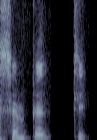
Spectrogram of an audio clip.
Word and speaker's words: sympathique: ma elle est très sympathique, सिम, ए की sound क्या होता है, ah, आ, sympa, तो कैसे पढ़ोगे, सिम्पा, यस, sympathique, वेरी नाइस, बस सिंपैथिक, कू नहीं, sympathique, सिंपैथिक, okay, ठीक है।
